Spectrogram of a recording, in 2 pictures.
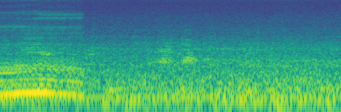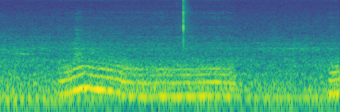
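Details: Two pet cats near a vase of flowers: a low, throaty drawn-out call opens, then rumbling, purr-like grumbling, and a second low moaning call that bends up and down, with one sharp click.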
